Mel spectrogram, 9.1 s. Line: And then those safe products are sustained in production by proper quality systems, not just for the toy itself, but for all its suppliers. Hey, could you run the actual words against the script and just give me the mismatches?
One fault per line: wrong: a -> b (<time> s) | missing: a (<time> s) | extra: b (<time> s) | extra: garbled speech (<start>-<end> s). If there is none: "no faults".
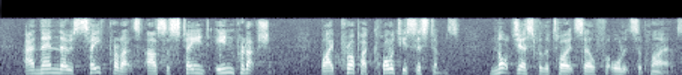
no faults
